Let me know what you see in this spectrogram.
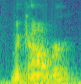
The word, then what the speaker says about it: Mcomber: But Ian Mcomber, right? Is that how you say your name? – Mcomber? – Yeah.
